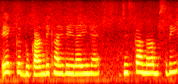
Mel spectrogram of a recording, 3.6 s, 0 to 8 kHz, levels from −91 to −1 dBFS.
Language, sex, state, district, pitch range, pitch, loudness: Hindi, female, Madhya Pradesh, Umaria, 260-290 Hz, 270 Hz, -16 LUFS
